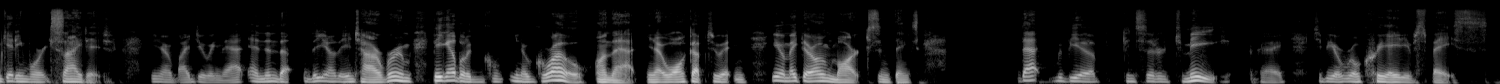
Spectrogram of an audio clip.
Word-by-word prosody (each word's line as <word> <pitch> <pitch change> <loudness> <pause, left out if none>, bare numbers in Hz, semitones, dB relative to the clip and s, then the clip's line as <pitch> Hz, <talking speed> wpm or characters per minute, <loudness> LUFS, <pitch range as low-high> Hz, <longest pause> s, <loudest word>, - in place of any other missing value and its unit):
getting 135 -2 0
more 115 -2 -2
excited, 115 -5 -2 0.4
you 130 - -9
know, 110 -3 -8
by 105 0 -9
doing 105 -3 -8
that, 100 +4 -7
and 135 -4 -2
then 140 +1 0
the 130 - 0
the, 140 +3 -2
you 160 - -2
know, 130 - -4
the 125 0 -1
entire 110 -4 +2
room 165 +2 +4 0.2
being 180 0 +7
able 180 -5 +4
to 125 - +2
gr 115 +4 -10
you 150 - -3
know, 120 -3 0
grow 165 - +4
on 110 -1 +5
that, 95 -4 0
you 110 - -1
know, 110 0 +3
walk 115 +2 +3
up - - +5
to 130 -4 -1
it 115 - 0
and, 110 -1 -5 0.2
you 180 - +2
know, 165 - +2
make 160 0 0
their - - +5
own 155 -4 +3
marks 105 0 -1
and 110 -4 -4
things. 100 -1 -4 1.0
That - - +1 0.2
would 160 -3 -7
be, 150 -2 -1
uh, 125 -2 -3 0.3
considered 130 -3 -8
to - - -11
me, 135 -8 +3 0.2
okay, 100 -1 -13 0.3
to 140 - -14
be 135 0 -5
a 115 - -1
real 130 -1 -1
creative 110 -7 0
space. - - -10
125 Hz, 220 wpm, -23 LUFS, 110-145 Hz, 1.0 s, being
